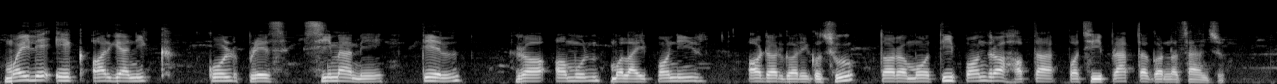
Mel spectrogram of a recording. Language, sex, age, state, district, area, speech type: Nepali, male, 30-45, West Bengal, Darjeeling, rural, read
